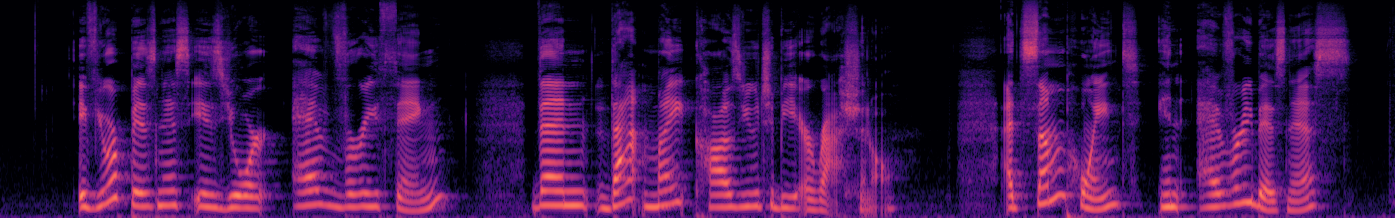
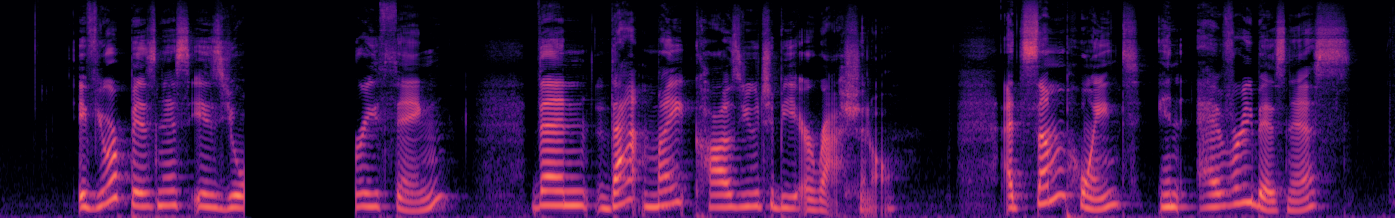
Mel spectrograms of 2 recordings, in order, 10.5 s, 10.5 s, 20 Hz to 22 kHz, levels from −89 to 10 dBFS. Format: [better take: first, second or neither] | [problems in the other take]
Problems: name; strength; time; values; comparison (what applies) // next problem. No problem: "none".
first | audio cutting out; at 2 s for 1 s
